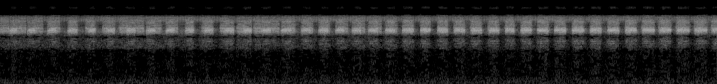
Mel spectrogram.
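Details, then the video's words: Cicadas in summer in Provence, France, producing a piercing, throbbing buzz with steady rhythmic pulses about three times a second, a dense chorus and nothing else audible. "Canto Cigarra 🦗 [ Escuchar les cigarras en verano"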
